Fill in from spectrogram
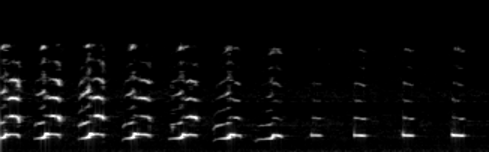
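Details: Greater green leafbird singing in jamtrok style, a training recording: a rapid run of short, bright whistled notes, rising slightly then levelling, repeated about three times a second and softening toward the end.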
